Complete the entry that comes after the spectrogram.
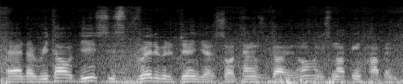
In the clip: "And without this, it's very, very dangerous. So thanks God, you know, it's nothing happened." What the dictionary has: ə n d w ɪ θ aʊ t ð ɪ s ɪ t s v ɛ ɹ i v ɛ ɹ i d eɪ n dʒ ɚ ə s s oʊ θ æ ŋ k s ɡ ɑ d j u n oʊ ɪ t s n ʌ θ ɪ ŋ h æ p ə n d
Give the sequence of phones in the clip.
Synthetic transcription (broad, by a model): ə n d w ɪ t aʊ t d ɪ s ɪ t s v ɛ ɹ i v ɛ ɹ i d eɪ n dʒ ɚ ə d s oʊ t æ ŋ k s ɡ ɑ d j u n oʊ ɪ t s n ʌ t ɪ ŋ h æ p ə n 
